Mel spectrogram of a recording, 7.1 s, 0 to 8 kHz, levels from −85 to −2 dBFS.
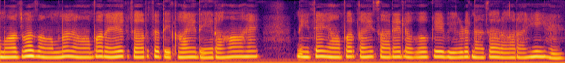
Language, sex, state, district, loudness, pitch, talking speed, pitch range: Hindi, female, Rajasthan, Jaipur, -16 LUFS, 200 Hz, 195 wpm, 195-215 Hz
